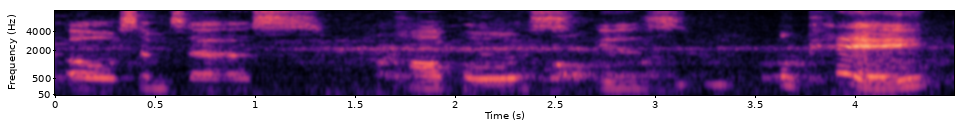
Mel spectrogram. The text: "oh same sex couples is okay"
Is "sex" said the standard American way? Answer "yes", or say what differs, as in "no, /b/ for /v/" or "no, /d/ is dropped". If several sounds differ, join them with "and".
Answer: no, /k/ is dropped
